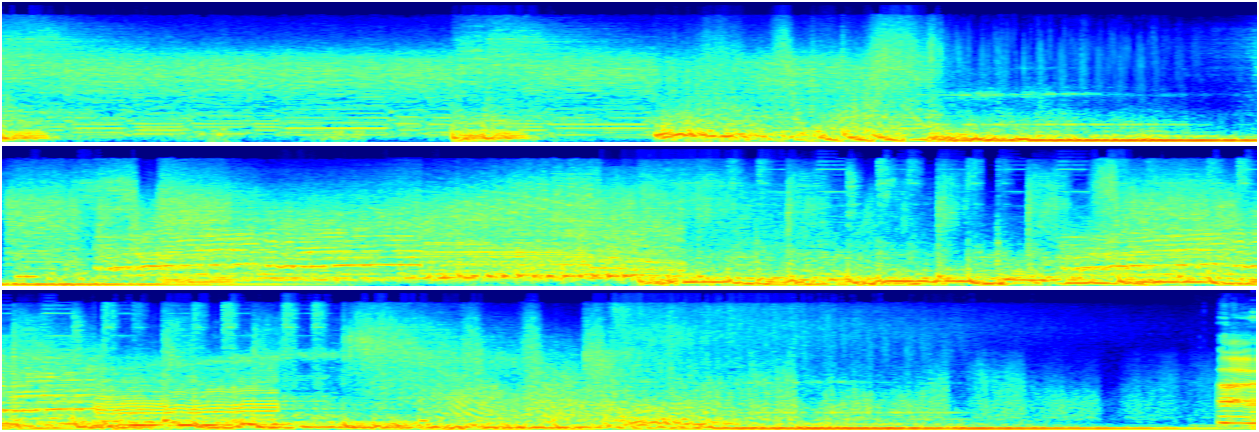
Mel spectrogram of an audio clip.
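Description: Street race cars in GTA Online, a Fukara GT Sport racing event, roaring through the game world with rising and falling engine revs, gear shifts and bursts of tire squeal, loud and continuous with no talking.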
